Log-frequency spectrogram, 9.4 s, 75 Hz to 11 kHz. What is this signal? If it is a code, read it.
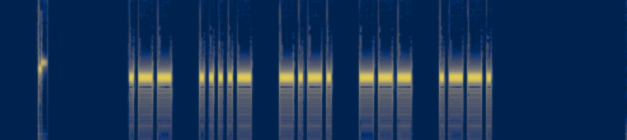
Morse code, heard as a keyed tone, about 17 wpm, spaced as for 12 wpm, 700 Hz. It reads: W4COP
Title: USA Call Signs - 5 Characters - 2x Character Spacing - 17wpm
